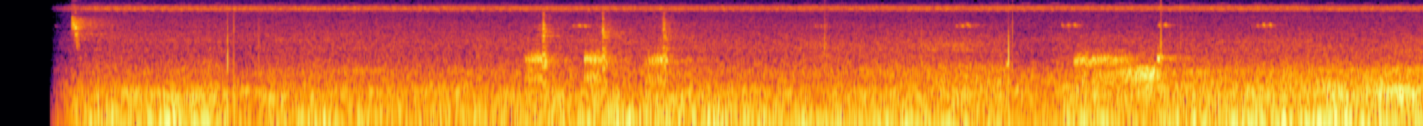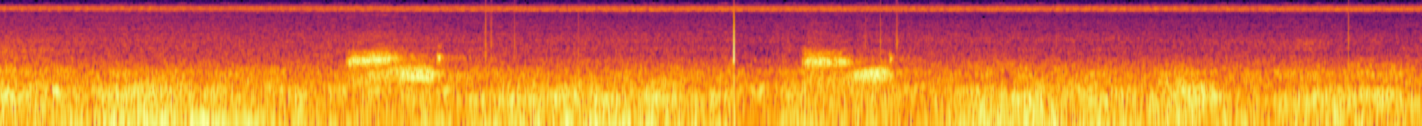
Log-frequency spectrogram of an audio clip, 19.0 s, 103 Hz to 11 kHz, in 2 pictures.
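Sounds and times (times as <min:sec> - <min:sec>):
steady high-pitched whine: 0:00.4 - 0:18.9
crow calling: 0:03.5 - 0:04.6, 0:07.2 - 0:07.9, 0:11.8 - 0:12.6, 0:14.8 - 0:15.6.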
